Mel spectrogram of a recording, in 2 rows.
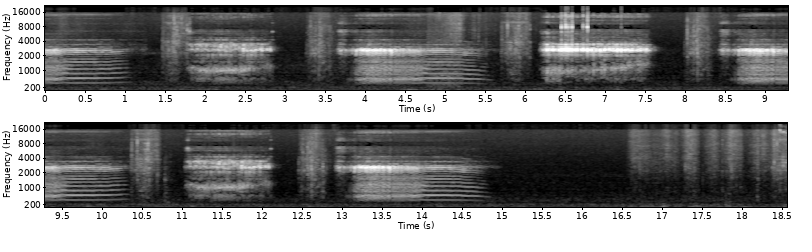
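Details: Simulated snoring from a 2013 Furby Boom electronic toy with a jolly personality, put to sleep: a rhythmic, buzzy, snore-like sound in repeated bursts, imitating snoring rather than a real sleeper.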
